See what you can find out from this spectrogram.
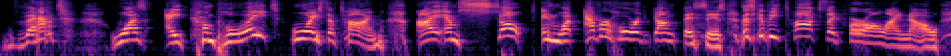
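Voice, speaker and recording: A woman's voice: high voice, sharp tone, heavily acted. A woman playing a fussy, controlling rich man in an audio drama, whiny, pompous and indignant.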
